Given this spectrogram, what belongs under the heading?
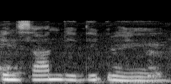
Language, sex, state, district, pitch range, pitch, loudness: Hindi, female, Arunachal Pradesh, Papum Pare, 185-215 Hz, 205 Hz, -14 LUFS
